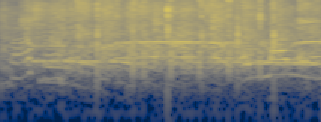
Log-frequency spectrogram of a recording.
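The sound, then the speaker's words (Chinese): Audience clapping to welcome the evening's guest of honour, a pastor. Many distinct claps form a loud, steady patter with a sustained voice over it. “我们一起鼓掌欢迎。”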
